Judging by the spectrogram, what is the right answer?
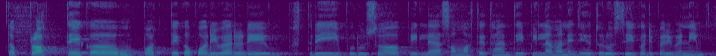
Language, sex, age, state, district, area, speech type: Odia, female, 18-30, Odisha, Puri, urban, spontaneous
